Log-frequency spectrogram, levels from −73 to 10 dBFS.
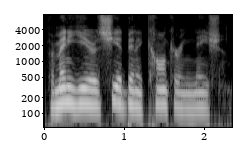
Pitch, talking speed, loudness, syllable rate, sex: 135 Hz, 230 wpm, -17 LUFS, 5.8 syllables/s, male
